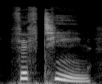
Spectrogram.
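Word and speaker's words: fifteen: 15 minutes a day remember to pronounce the second syllable of 15 nice and strong 15 not like 50 which is a different number 15 minutes a day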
